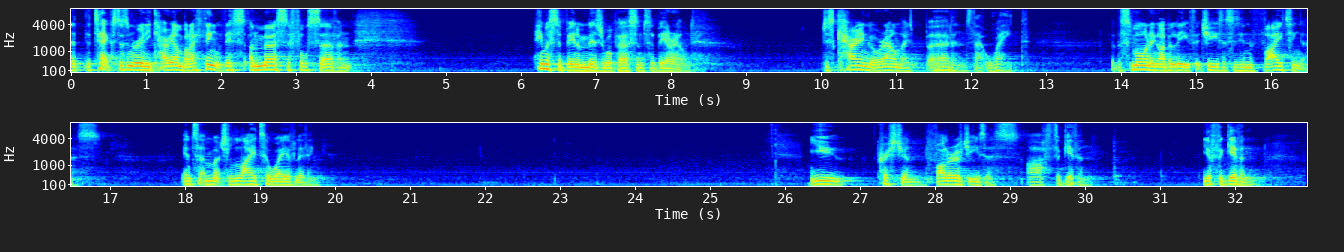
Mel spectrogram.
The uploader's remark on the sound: Recorded at freedomcentre church, Preston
